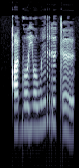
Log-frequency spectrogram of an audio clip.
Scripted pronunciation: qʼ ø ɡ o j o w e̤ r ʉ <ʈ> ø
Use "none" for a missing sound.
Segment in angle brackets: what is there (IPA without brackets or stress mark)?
tʼ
